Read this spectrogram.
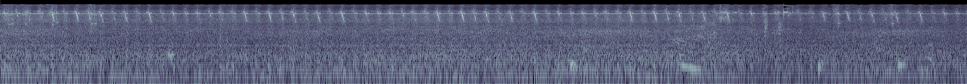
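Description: A helicopter's rotor whirs and chops steadily.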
